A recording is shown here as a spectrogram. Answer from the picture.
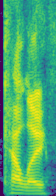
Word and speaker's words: Calais: The Calais? I forget how you say it. Yeah, Calais.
